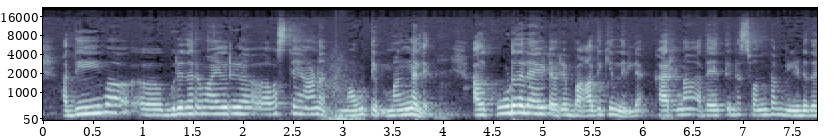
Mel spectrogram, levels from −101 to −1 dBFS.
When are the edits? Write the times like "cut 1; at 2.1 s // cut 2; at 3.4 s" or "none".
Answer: cut 1; at 2.9 s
